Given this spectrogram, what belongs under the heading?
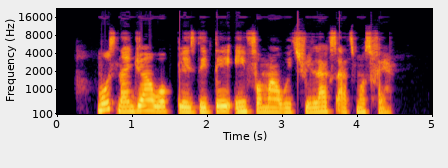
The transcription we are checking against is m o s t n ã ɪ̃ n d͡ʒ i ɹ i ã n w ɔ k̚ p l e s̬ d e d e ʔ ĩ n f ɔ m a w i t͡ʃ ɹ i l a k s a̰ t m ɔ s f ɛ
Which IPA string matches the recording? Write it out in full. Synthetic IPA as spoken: m o s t n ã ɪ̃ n d͡ʒ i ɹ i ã n w ɔ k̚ p l e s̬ d e d e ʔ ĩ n f ɔ m a w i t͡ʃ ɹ i l a k s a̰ t m ɔ s f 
